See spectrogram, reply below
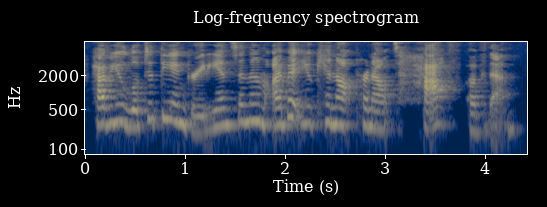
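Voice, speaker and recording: Mom podcaster, kinda high voice, talks fast and animated like she's chatting with a friend. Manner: chatty, animated storytelling, acts out her kids' voices. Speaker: podcast host and health coach. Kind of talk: casual solo podcast talk.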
